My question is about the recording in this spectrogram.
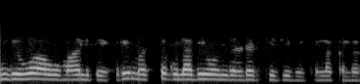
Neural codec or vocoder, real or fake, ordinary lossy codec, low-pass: none; real; Opus, 32 kbps; 3.6 kHz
